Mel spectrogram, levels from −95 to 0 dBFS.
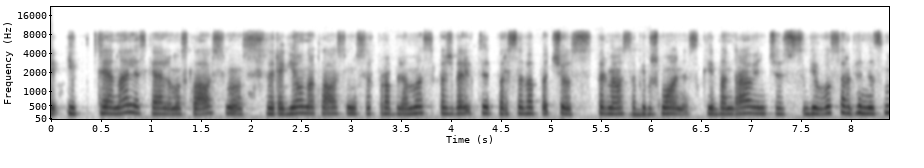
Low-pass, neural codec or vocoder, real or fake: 10.8 kHz; none; real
